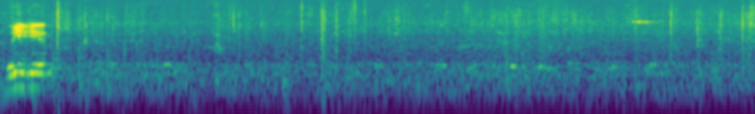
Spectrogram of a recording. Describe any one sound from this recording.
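Boxing gloves thud against bodies in quick bursts.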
